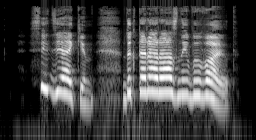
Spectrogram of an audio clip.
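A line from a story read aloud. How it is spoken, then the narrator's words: Forced out through laughter. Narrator (Russian): Сквозь смех выдавила из себя Галя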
